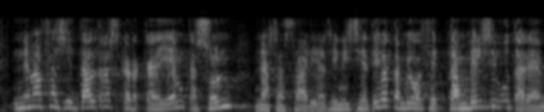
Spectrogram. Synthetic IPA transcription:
nɛmafəʒit̪̚d̪alˠt̪ɾəskəkɾəjɛmkəsonːəsəsaɾiəsinisiət̪iβ̞ɐt̪əmbewafet̪ːəmbelˠziβut̪ɐɾɛm

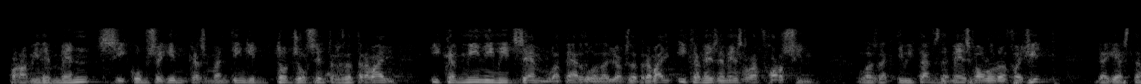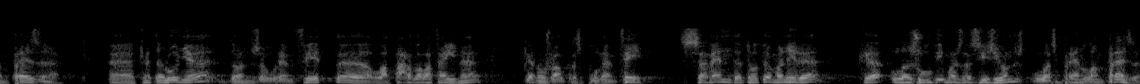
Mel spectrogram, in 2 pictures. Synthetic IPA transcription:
pɾɔəβiðemːensikunsəɣimkəːzmənt̪iŋɡint̪od͡zəlˠsent̪ɾəzðət̪ɾəβaʎ | ikəminimid͡zɛmləpɛɾðuəðəʎɔɡzðət̪ɾəβaʎikəmɛzəmezrəfɔrsin | ləzək̚t̪iβit̪ad͡zðəmezβəloɾəfəʒit̪ | d̪əkɛst̪əːmpɾɛzə | əkət̪əluɲəd̪ɔnzəwɾɛmfet̪ləpaɾðələfɛjnə | kənuzalˠt̪ɾəspuðɛmfe | səβɛmd̪ət̪ot̪əməneɾə | kələzulˠt̪iməzðəsizionzləspɾɛnləmpɾɛzə

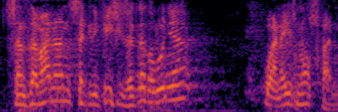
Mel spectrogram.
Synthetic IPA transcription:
sənzðəmanənsəkɾifisizəkət̪əluɲə | kwaneʎznosfa̰n

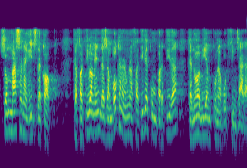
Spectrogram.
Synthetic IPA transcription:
somːasənəɣid͡zðəkɔp̚ | kəːfək̚t̪iβəmend̪əzəmbokənənunəfət̪iɣəkumpəɾt̪iðəkənoəβiəmkunəɣut̪finzaɾə̰

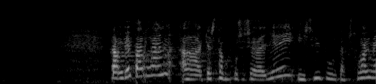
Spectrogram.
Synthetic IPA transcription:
t̪əmbepaɾlənəːkɛst̪əupuzisioðəʎejisit̪ut̪əkst̪ualˠme

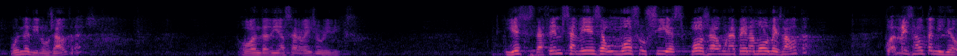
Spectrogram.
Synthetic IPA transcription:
wɛmd̪əðinuzalˠt̪ɾəs | oemd̪əðiəlˠsəɾβɛjzʒuɾḭðḭks | iezd̪əfɛnsəmezəummɔsusiəspɔzəunəpɛnəmɔlˠmezalˠt̪ə | kwammːezalˠt̪əmiʎo

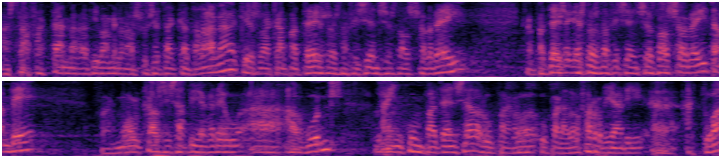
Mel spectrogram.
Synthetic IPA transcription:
əst̪afək̚t̪anrəɣət̪iβəmẽnələsusiət̪at̪kət̪əlanəkezləkəpət̪ɛʃləzðəfis̬iɛns̬iəzðəlˠsəɾβɛj | kəpət̪ɛʒəkɛst̪əzðəfisiɛns̬iəzðəlˠsəɾβɛjt̪əmbe | pəɾmɔlˠkazisapiəɣɾɛwəəlˠɣunz | ləiŋkumpət̪ɛnsiəðəlupoupəɾəðofəruβiaɾiək̚t̪ua

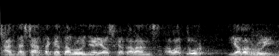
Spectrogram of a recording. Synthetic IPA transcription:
and̪əʃat̪əkət̪əluɲəiəlˠskət̪əlanzələt̪uɾ | iələruinə

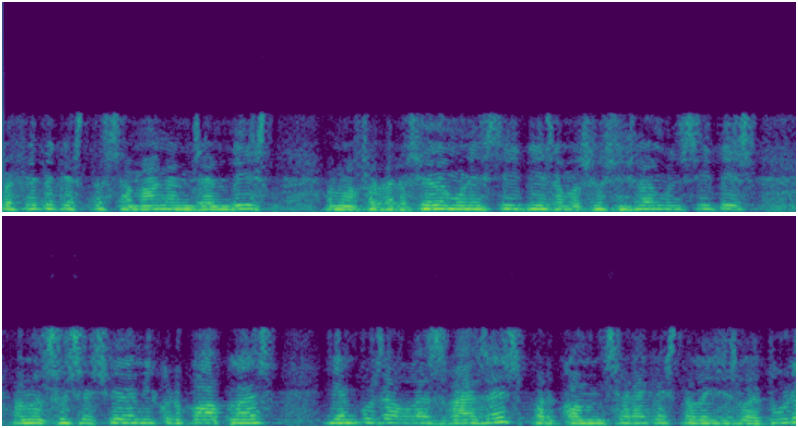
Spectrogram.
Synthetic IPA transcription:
əfet̪əkɛst̪əsəmanəːnzɛmbist̪ | əmləfəðəɾəsioðəmunisipizəmləsusiəsjoðəmunisipizəmləsusiəsioðəmikɾupɔpləs | iɛmpuzat̪ləzβazəspəɾkɔmsəɾaːkɛst̪ələʒizlət̪uɾə

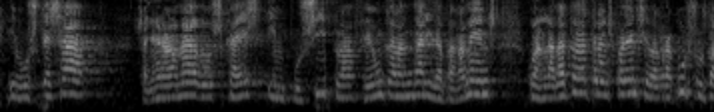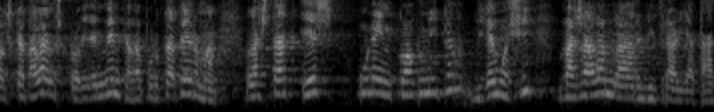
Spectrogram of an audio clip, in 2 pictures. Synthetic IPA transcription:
iβ̞ust̪ɛsap̚ | səɲoɾənaðoskəezimpusipləfeuŋkələnd̪aɾiðəpəɣəmens | kwanləðat̪əðət̪ɾənspəɾɛnsiəðəlˠzrəkuɾsuzðəlˠskət̪əlanspɾɔəβiðemːeŋkəðəpuɾt̪at̪eɾmə | ləst̪at̪ez | unəiŋkɔɡnit̪əd̪iɣɛmuəʃiβəzaðəːmləːɾβit̪ɾəɾiət̪at̪

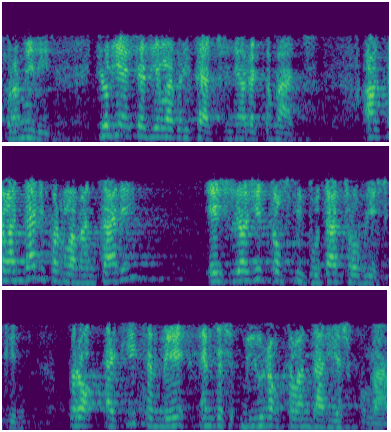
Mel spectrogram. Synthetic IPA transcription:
pɾɔmiɾiʒɔliaʒəðiələβɾit̪at̪səɲoɾəkəmat͡ʃ | əlˠkələnd̪aɾipərləmənt̪aɾi | ezʎɔʒik̚d̪əlˠzðiput̪azəwβiskin | pɾɔəkit̪əmbeɛmd̪əsbiwɾəːlˠkələnd̪aɾiəskula̰

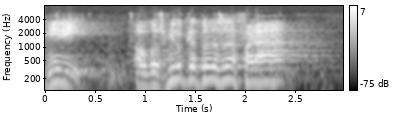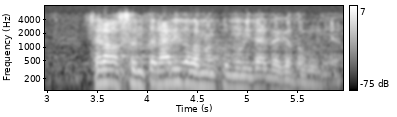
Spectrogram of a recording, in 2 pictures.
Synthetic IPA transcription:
miɾiəlˠd̪ozmilˠk̬ət̪oɾzəfəɾa | səɾaəlˠsənt̪ənaɾiðələməŋkumunit̪at̪̚d̪əkət̪əlṵɲə

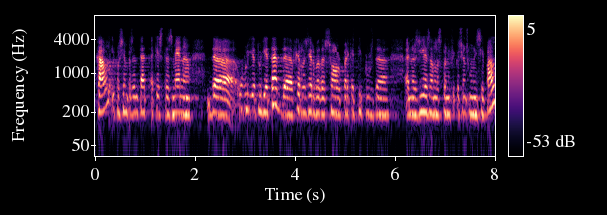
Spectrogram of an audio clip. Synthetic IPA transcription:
kalˠipəseɛmpɾəzənt̪at̪əkɛst̪əːzmɛnə | d̪əuβliɣət̪uɾiət̪at̪̚d̪əferəzeɾβəðəsɔlˠpəɾəkɛt̪ːipuzðəː | nəɾʒiəzənləsplənifikəsijonzmunisipalˠ

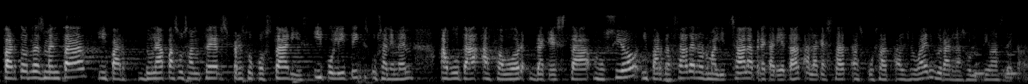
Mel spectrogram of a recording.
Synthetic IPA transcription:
pəɾt̪ot̪ðəzmənt̪at̪ipəɾd̪unapasuzəɱfɛɾspɾəsupust̪aɾisipulit̪iksuzənimɛm | əβ̞ut̪aʔəfəβ̞oɾd̪əkɛst̪əmusjoipəɾðəʃaðənuɾməlid͡zaləpɾəkəɾiət̪at̪ələkəast̪at̪əspuzat̪əlˠʒuβɛnd̪uɾant̪ləzulˠt̪iməzðɛkəðəss

